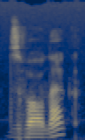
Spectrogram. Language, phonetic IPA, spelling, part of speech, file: Polish, [ˈd͡zvɔ̃nɛk], dzwonek, noun, Pl-dzwonek.ogg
